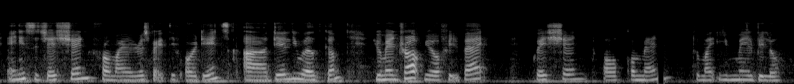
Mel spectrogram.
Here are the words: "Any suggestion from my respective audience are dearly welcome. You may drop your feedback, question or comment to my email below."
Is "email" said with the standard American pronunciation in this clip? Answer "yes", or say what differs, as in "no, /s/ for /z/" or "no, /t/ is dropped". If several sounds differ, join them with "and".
yes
